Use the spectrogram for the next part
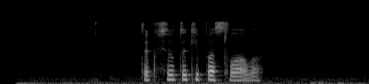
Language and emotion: Russian, neutral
